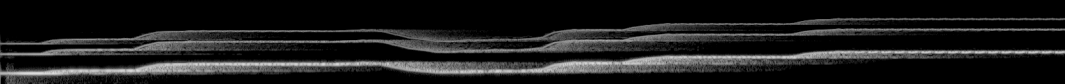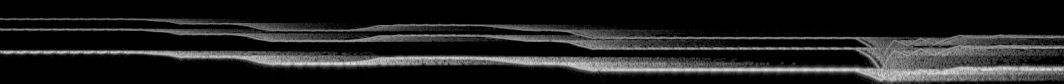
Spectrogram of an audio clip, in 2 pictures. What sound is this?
theremin3verb
Added some verb.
